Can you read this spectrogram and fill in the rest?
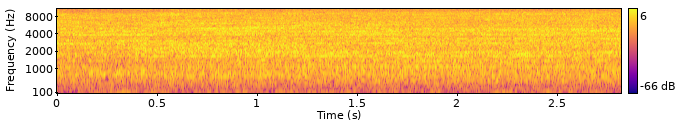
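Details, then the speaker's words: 1934 Bell & Howell Filmo Model 57 projector running in forward with the film drive gears not engaged properly: a steady, hissy whir from the motor and fan with no clean mechanical rhythm. Misengaged gears like this can burn up the film. "what happened here was I didn't have that in the gears right and that's why you got to make sure that the gears are right"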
